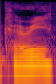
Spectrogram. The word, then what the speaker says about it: Curry: Es gibt kein Wort für positiven, passiven Cashflow, deswegen spreche ich da immer von Curry. Das kommt aus dem Englischen und spricht sich quasi wie das Gewürz, aber hat eine andere Bedeutung in zumindest meiner Welt.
